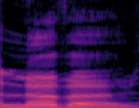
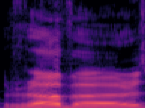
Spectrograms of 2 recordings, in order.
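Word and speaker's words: Lovers: small fan called the Louisville some people pronounce it Rover's but they're clearly wrong and this really tiny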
